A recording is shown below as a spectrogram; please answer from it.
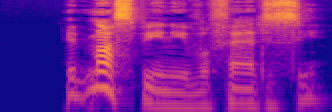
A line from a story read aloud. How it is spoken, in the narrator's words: Olya murmured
